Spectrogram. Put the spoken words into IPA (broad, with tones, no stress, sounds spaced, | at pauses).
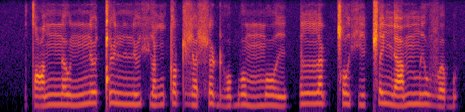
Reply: tˤ a˧˥ nː ə˥˧ u̯ nː ø˥˧ ǃ y˥˧ nː y˧˥˧ ç o˧˥ ɲ tˤ y˧˥˧ ʈ ɮ ə˧˥ ɬ œ˥˧ ɖʱ o˧˥ b o˥˧ mː o˥˧ i̯ | lː a˥˧ ʈ ǀ o˥˧ ç i˧˥ ǁ e˥˧ ɲ ɾ a˧˥ mː i˥˧ u̯ v ə˧˥ b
